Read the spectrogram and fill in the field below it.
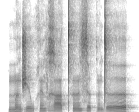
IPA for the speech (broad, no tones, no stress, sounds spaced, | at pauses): m ə̃ ɡ ʒ ɪː w h ɛ̃ v ɣ a t̪ʰ ə̃ z ə k ə̃ d əː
